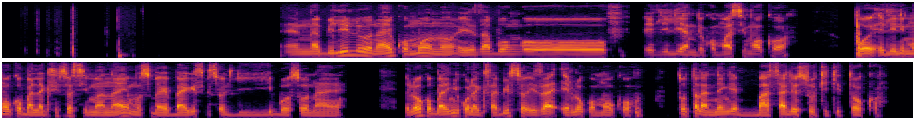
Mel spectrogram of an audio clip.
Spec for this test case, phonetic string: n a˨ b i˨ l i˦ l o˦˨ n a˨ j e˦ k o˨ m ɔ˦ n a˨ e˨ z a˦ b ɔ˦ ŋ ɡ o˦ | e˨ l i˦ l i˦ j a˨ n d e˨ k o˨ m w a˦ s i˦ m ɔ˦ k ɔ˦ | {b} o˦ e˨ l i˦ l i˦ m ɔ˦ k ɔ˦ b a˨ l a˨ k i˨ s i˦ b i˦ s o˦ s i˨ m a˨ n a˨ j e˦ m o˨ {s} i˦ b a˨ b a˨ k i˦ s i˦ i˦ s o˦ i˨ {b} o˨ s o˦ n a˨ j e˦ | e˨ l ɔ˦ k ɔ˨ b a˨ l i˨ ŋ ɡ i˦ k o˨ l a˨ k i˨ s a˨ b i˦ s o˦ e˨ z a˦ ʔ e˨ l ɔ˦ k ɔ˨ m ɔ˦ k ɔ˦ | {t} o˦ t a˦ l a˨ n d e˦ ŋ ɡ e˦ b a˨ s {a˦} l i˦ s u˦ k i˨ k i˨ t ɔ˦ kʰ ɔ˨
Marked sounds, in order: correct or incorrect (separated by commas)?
incorrect, correct, correct, correct, correct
